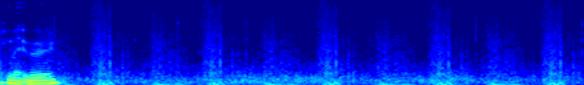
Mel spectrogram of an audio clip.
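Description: Large wings flap with regular whooshing beats.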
